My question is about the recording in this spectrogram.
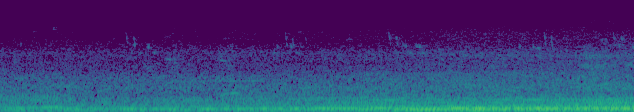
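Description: Outdoor ambience: a steady low rumble that grows louder about halfway through, with a few faint bird chirps above it.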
